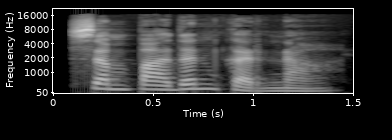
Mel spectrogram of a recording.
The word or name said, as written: संपादन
